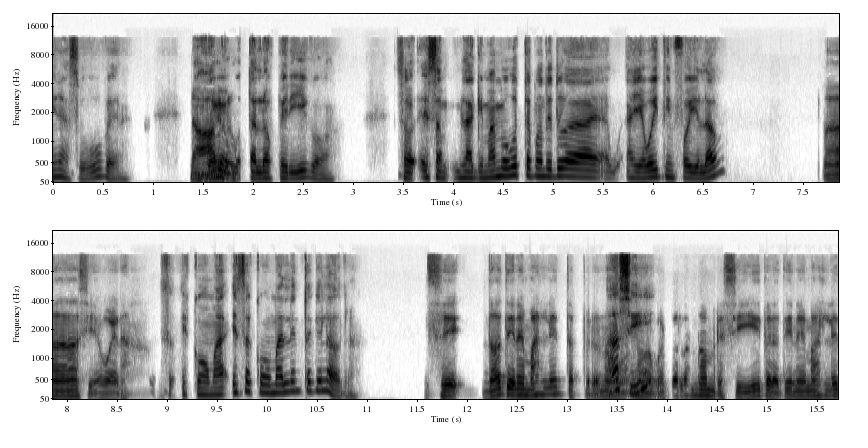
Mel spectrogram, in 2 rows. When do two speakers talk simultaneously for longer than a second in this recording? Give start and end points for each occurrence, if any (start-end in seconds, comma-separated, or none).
none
